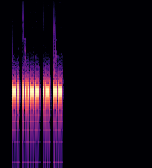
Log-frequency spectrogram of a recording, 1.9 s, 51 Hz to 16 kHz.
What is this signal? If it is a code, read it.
Morse code, heard as a keyed tone, about 74 wpm, 700 Hz. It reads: N3AM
